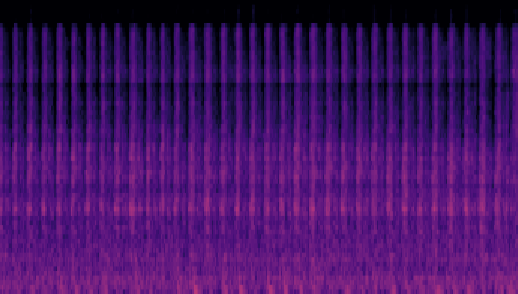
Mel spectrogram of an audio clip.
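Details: A Rottweiler whelping puppies pants hard and fast, about two and a half breathy strokes per second in an even, unbroken rhythm.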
